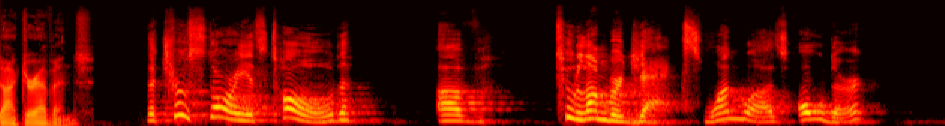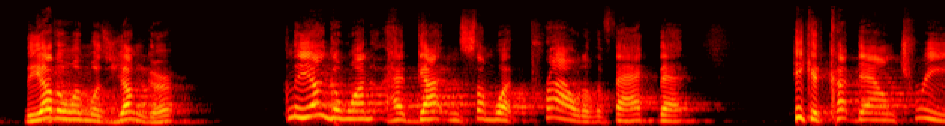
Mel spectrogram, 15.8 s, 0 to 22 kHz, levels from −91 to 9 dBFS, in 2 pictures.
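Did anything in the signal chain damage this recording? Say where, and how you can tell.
Yes. From 9.31 to 10.09 s, and again from 14.84 s to the end, the level drops abruptly by about 6 dB, and in the first span recovers just as sharply, with no fade or pumping. That is the signature of one channel dropping out before the mono sum, likely an intermittent connection in the analogue wiring or a connector. Material common to both sides halves, while anything present only on the lost side vanishes entirely. A gain dip or compressor would instead lower everything evenly and move gradually.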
